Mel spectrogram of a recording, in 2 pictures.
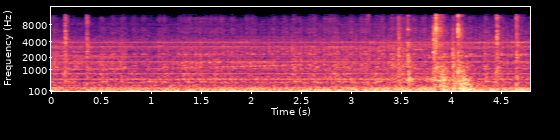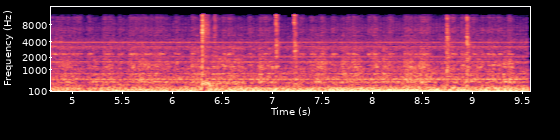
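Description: Simulated Caravelle III jet engine running up during a start in the cockpit, a steady rumble growing slowly louder as the engine spools up. Scattered sharp clicks sound over it, typical of the fuel-used counter ticking once per kilogram of fuel burned.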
